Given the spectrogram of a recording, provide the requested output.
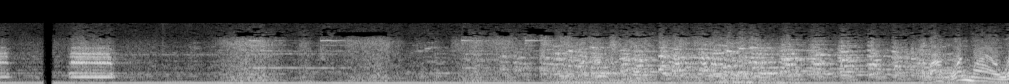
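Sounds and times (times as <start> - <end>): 
brief horn-like toot of train: 0.0 - 1.4, 2.2 - 9.2
westbound train rumbling along the track: 0.0 - 10.0.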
